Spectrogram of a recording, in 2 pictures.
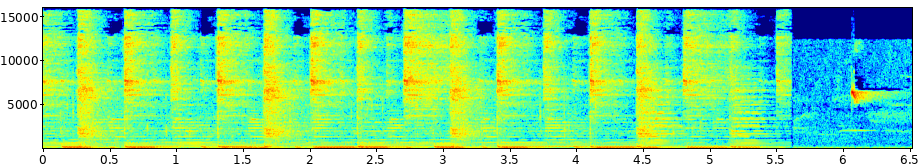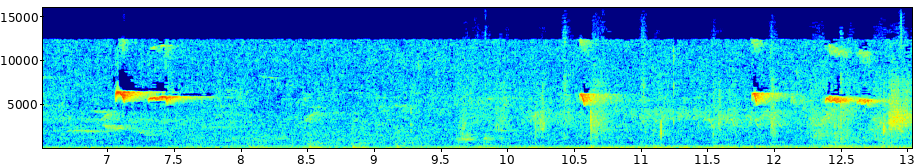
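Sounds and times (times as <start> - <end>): bird chirping: 5.6 - 13.0.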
